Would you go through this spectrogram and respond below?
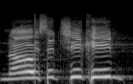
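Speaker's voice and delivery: very high, comic insistence; mock squabbling. Wife fires back at husband over the bird, squeaky mock insistence. Acted couple's escalating argument.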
